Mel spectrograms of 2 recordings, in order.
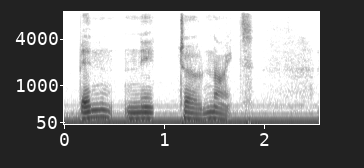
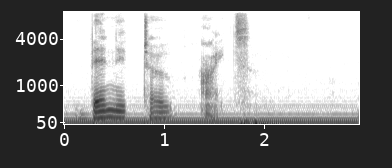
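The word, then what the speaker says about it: benitoite: use is the companion stone or metal is ben nito night a very rare blue gem and i'll spell it out is b-e-n-i-t-o-i-t-e benito eight sorry if i don't express it correctly okay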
